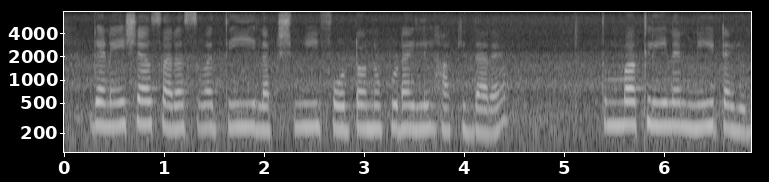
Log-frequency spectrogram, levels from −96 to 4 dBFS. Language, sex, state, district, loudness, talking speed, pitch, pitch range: Kannada, male, Karnataka, Bellary, -30 LUFS, 95 wpm, 240 Hz, 230-250 Hz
